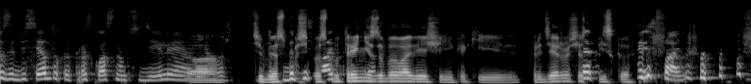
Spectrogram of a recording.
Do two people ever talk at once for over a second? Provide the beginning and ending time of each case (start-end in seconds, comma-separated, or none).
1.8-4.0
